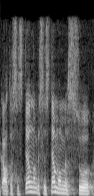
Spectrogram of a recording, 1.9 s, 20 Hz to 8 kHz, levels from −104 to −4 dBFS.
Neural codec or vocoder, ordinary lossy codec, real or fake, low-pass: codec, 16 kHz, 16 kbps, FunCodec, trained on Chinese and English, 50 frames a second; MP3, 64 kbps; fake; 7.2 kHz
